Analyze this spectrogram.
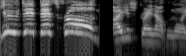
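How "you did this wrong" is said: very loud, shrill, drawn-out scolding shout. Imitating a teacher who shouts at students: imitating a teacher shouting. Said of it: "if you're shouting at me".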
